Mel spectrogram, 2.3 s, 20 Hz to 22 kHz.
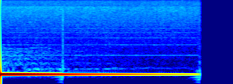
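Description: A single kalimba note, the B4 tine, rings out and fades slowly after being plucked. It cuts off suddenly near the end.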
